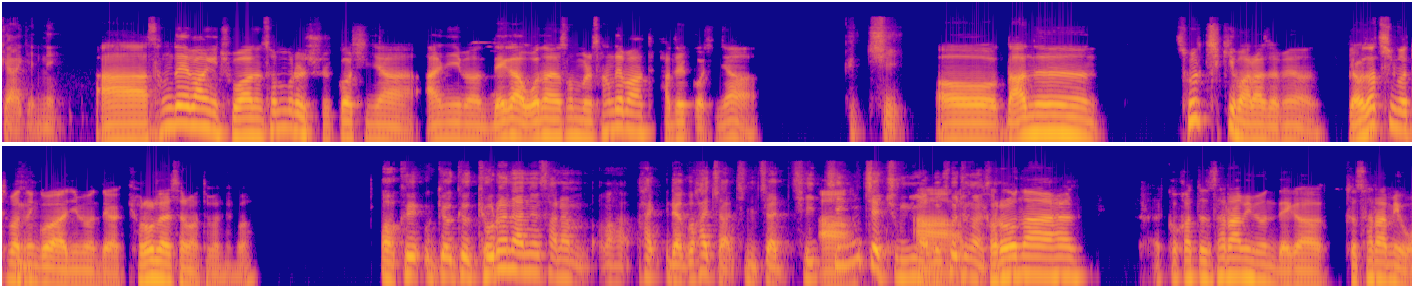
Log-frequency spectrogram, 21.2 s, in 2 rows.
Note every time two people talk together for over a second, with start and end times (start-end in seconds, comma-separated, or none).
16.7-18.1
